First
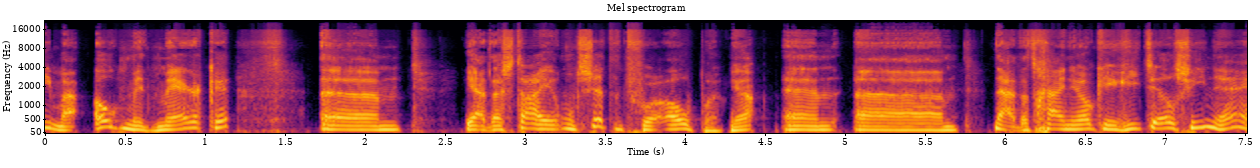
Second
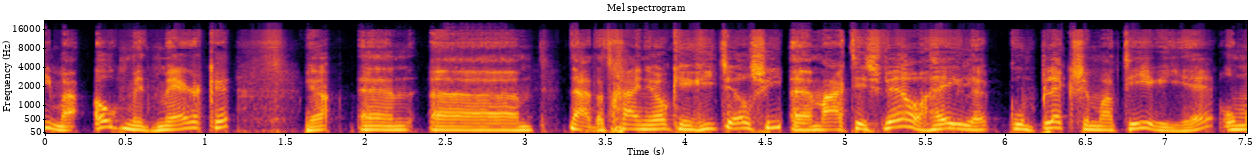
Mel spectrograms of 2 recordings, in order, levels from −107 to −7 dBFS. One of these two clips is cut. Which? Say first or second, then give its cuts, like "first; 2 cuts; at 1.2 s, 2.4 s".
second; 2 cuts; at 1.6 s, 4.6 s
